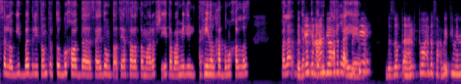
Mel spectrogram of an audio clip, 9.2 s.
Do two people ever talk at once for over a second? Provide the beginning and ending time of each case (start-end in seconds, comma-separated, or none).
5.9-7.3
